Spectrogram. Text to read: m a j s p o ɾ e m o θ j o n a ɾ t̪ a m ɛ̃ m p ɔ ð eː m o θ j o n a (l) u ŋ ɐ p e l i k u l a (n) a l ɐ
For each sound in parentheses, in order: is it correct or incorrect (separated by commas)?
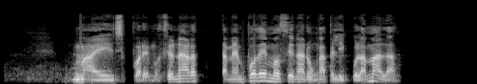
incorrect, incorrect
